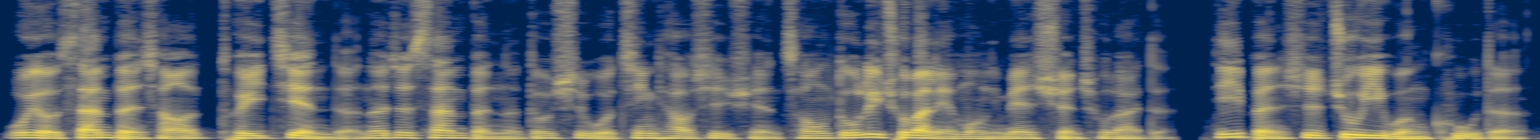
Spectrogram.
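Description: A man's voice: medium pitch, gravelly, a little mellow, dry recording, clean studio sound. A man from southern Taiwan with a Taiwanese Mandarin accent, chatting casually as a podcast guest. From Kaohsiung, Taiwan.

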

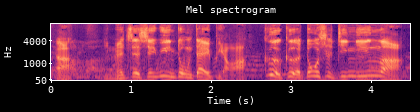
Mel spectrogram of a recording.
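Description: Excitable animal guest, high-pitched, swooping and exclamatory, children's mystery with music. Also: male voice, a little slow, heavily acted. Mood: impressed. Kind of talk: children's audio drama.

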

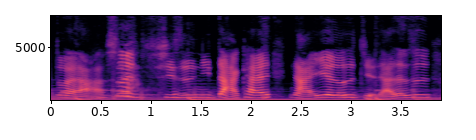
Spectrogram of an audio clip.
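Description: A woman's voice: fairly high pitch, moderate pace, soft background music. A woman co-hosting a podcast in a casual, chatty style. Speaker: podcast co-host. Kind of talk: casual chat.

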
